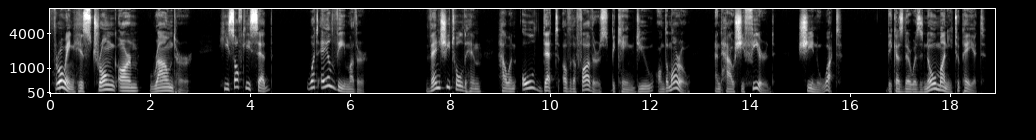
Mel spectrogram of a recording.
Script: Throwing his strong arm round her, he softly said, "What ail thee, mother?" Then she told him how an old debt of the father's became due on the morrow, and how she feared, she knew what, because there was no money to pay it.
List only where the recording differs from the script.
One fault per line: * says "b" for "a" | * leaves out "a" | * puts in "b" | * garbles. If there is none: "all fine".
all fine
